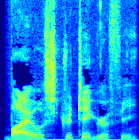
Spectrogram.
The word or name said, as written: biostratigraphy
